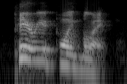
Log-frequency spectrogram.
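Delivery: plain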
